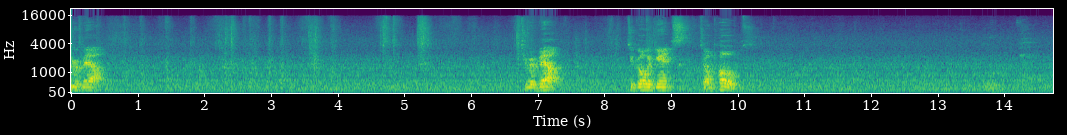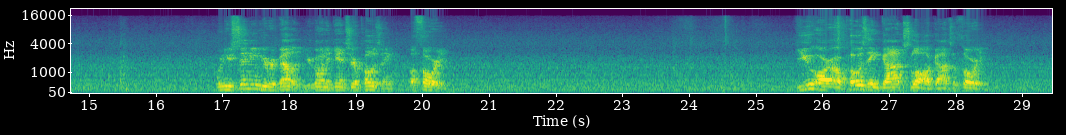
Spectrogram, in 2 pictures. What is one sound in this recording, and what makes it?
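A man speaks in short bursts, with pauses between.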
